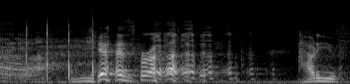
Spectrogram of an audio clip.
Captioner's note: both laughing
